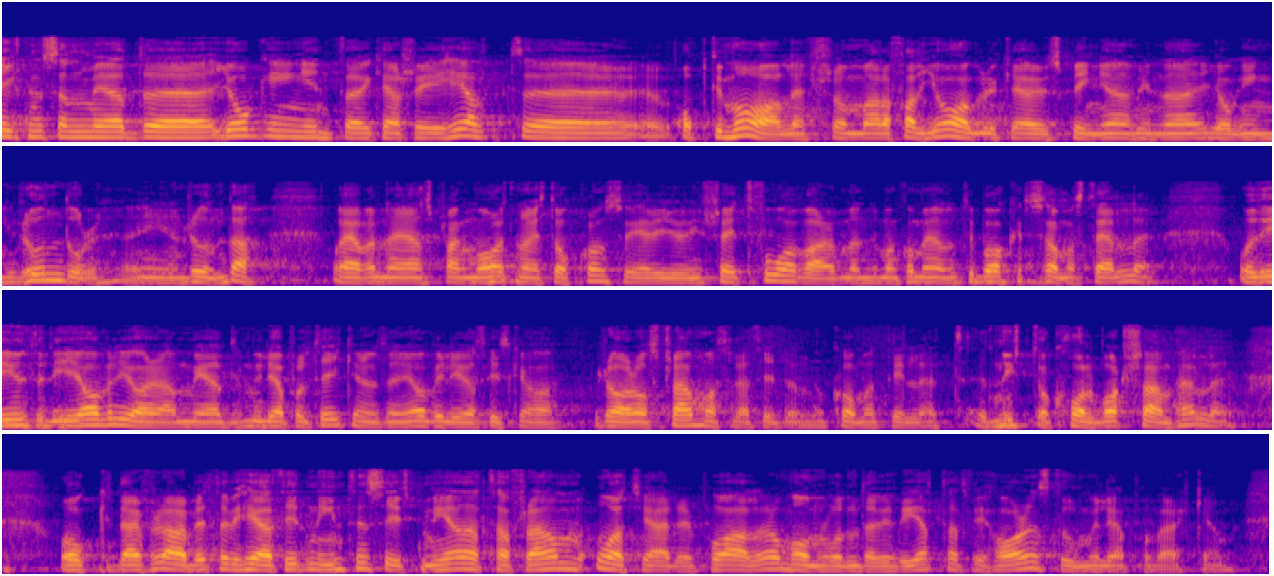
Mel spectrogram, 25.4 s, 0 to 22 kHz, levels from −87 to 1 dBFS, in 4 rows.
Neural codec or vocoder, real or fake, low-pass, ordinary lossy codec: codec, 16 kHz, 16 kbps, FunCodec, trained on LibriTTS, 50 frames a second; fake; none; none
